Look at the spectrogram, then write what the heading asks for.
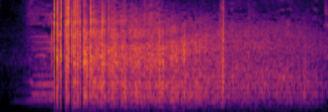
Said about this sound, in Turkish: çekim yaparken bölge bir kez daha bombalandı.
